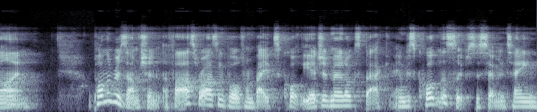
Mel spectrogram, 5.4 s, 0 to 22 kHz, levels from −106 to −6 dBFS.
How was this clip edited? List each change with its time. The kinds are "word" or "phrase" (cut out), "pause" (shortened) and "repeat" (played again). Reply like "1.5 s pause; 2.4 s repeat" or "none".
none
